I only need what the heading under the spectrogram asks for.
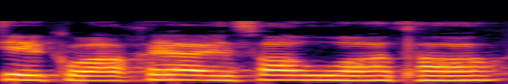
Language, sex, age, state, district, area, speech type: Urdu, male, 18-30, Telangana, Hyderabad, urban, spontaneous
